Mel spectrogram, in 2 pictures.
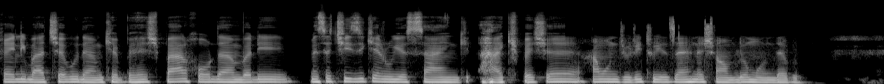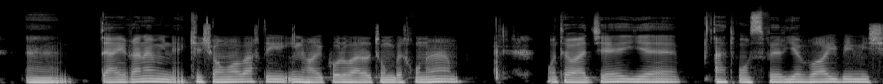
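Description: At 5.65–8.02 s, 10.81–14.05 s and 16.83 s to the end, a Bluetooth SBC bit pool drop dulls the speech's treble and adds gritty quantisation noise, consistent with roughly 60 kbps.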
